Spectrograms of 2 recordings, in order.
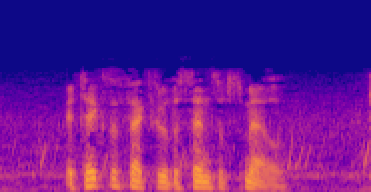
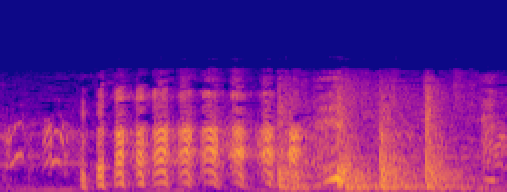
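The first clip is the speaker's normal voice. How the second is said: high, breaking hysterical laugh; mad laughter; 11 semitones higher than usual. Acted. Trapped in his own cage, a high unhinged laugh. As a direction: laugh like your mind is cracking.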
